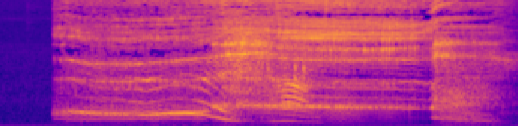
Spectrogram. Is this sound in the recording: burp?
yes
